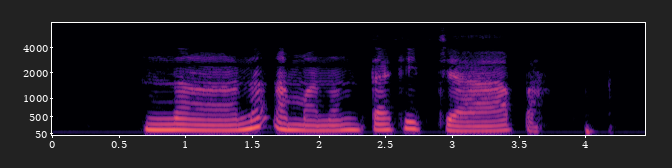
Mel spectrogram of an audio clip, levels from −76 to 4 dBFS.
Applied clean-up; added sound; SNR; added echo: none; none; none; none.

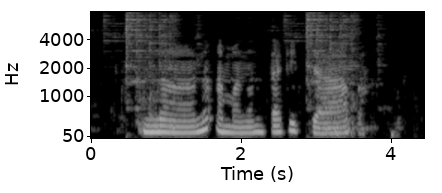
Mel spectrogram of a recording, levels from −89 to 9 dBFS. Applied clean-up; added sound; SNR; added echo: classical method Wiener filter.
